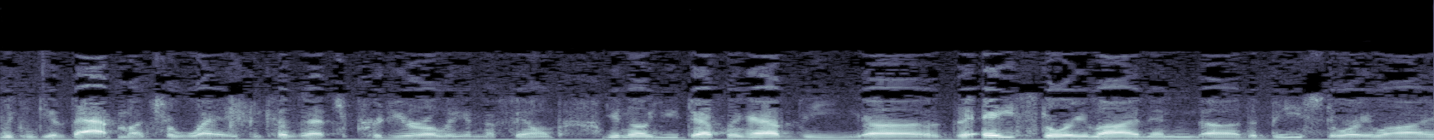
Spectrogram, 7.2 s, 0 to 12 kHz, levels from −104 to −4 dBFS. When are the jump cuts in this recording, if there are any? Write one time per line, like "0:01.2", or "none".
0:03.0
